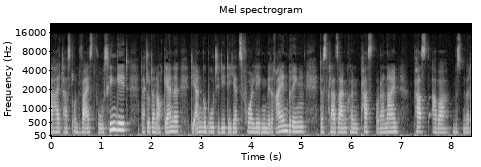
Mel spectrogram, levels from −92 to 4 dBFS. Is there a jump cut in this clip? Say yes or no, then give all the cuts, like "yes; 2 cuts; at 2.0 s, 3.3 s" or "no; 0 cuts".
yes; 3 cuts; at 1.9 s, 5.5 s, 6.5 s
